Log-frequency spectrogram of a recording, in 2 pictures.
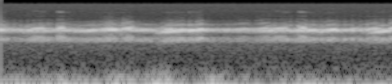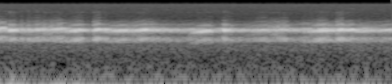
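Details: Many frogs croaking together in a springtime wetland, captured live without loops; unbroken trilling chorus with repeated surges, plus a soft low thumping near the start.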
